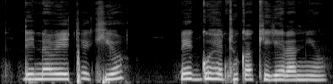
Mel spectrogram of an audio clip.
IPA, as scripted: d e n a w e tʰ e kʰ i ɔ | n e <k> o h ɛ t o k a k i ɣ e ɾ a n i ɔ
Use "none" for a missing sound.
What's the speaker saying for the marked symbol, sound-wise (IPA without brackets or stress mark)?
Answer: ɡ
